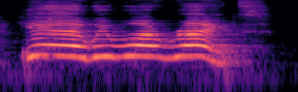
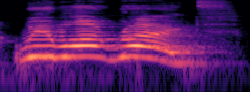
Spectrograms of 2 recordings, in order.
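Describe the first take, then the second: First: Loud high slow chant of a protester; mock protester. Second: Loud high slow protester chant; mock protester. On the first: Mocking pride marchers demanding rights, loud. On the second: Mocking pride marchers eating hot dogs, loud. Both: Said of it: "people who are like".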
